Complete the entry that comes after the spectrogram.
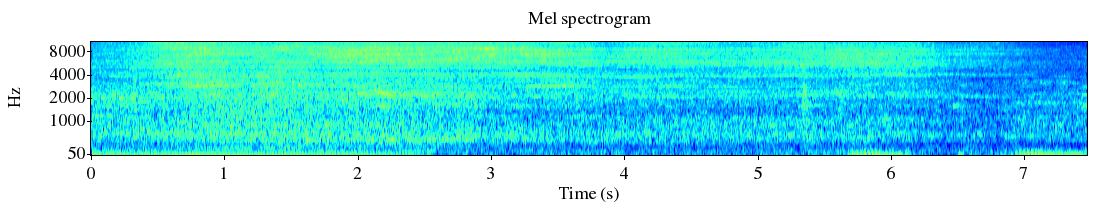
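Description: RhB Tm 2/2 diesel shunting tractor moving slowly on narrow-gauge track with a flat wagon, its engine running low and steady, easing off about two and a half seconds in, with wheel and rail noise and a faint squeal. An electric passenger train approaches behind it.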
